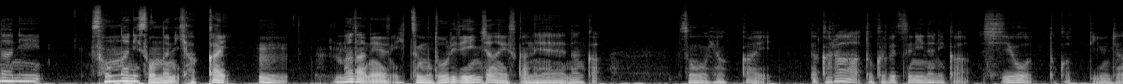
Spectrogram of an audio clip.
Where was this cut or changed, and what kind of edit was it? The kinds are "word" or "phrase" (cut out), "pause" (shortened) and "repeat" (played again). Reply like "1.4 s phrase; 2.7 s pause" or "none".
3.9 s phrase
